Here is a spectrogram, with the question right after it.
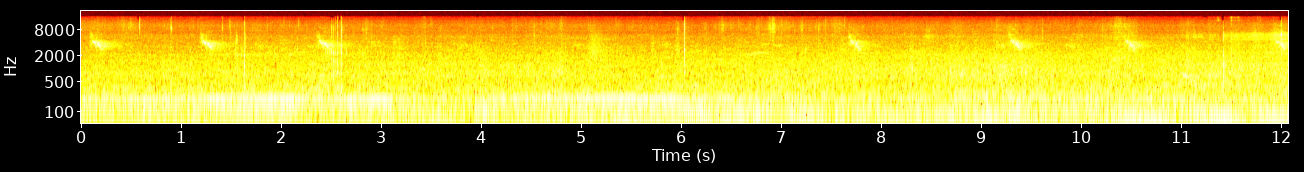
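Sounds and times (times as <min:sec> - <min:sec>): bird chirping: 0:00.0 - 0:00.4, 0:01.1 - 0:04.2, 0:04.8 - 0:10.7
faint outdoor hum: 0:00.0 - 0:12.0.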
